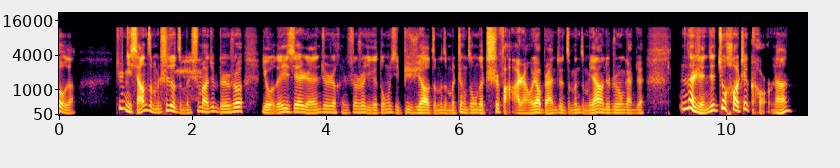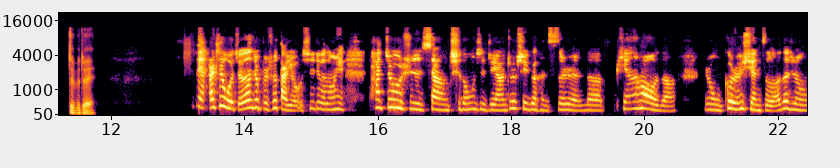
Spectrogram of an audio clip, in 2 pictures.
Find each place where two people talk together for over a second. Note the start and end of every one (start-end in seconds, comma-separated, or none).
none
